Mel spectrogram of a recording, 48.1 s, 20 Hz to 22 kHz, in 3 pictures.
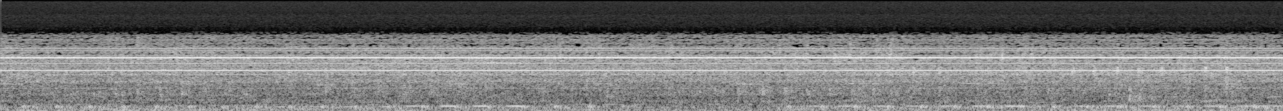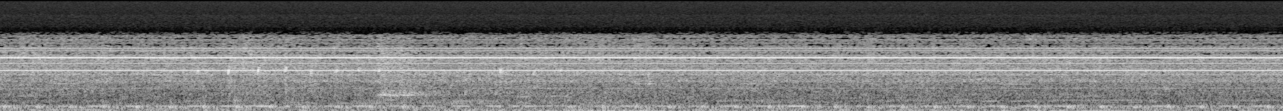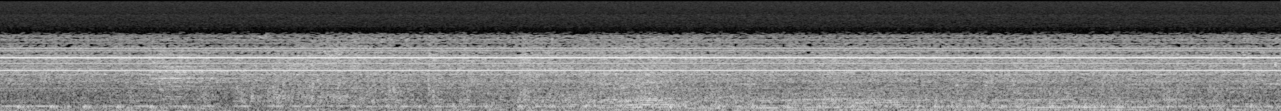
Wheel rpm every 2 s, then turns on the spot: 0, 0, 0, 0, 0, 0, 0, 0, 0, 0, 0, 0, 0, 0, 0, 0, 0, 0, 0, 0, 0, 0, 0, 0.
none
